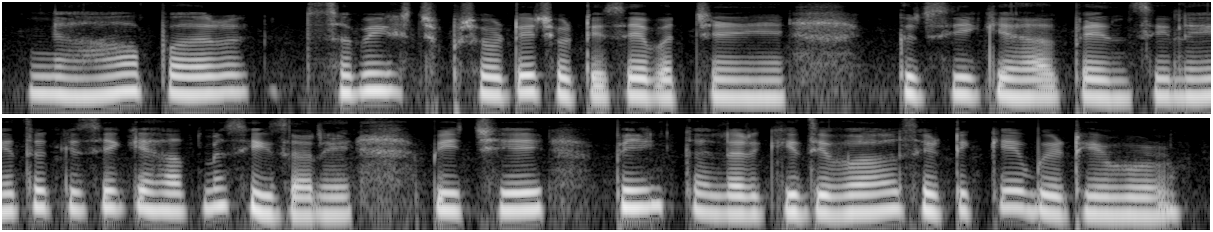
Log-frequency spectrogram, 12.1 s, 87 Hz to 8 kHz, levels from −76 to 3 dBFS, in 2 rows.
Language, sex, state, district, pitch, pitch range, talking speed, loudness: Hindi, female, Bihar, Sitamarhi, 195 Hz, 180-210 Hz, 145 wpm, -15 LUFS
